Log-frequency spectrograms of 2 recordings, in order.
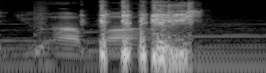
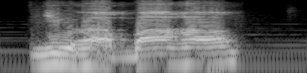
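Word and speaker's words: Yhwach: no, he was he was felled in battle by Yuha Baha. That that's how you pronounce it apparently. – Yuha Baha.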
